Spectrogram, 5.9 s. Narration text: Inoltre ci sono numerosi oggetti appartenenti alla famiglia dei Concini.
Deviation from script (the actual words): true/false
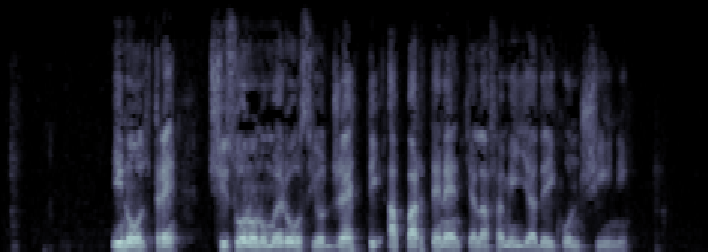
false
